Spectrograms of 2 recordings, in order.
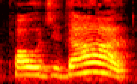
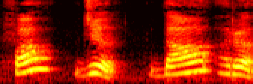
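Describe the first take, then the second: First: Said in the usual way. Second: फौजदार drawn out very slowly, syllable by syllable; slow teacher demo; slow sounding-out. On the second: Shown as a demonstration. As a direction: stretch फौजदार for a child. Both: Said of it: "teacher sounds out word".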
